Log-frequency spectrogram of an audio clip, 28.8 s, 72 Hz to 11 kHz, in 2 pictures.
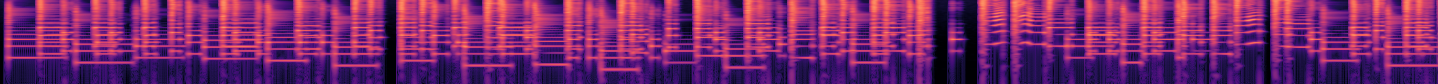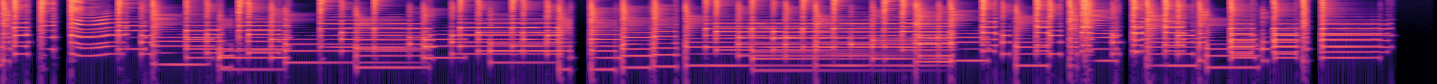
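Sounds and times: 
finger-picked synth tone on Yamaha TX802: 0.2 - 28.4.

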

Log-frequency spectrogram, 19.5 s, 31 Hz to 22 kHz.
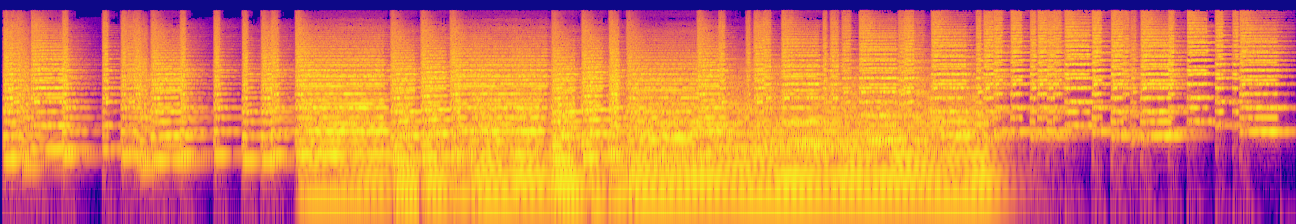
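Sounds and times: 
brass and strings synth patch: 0.0 - 19.4.

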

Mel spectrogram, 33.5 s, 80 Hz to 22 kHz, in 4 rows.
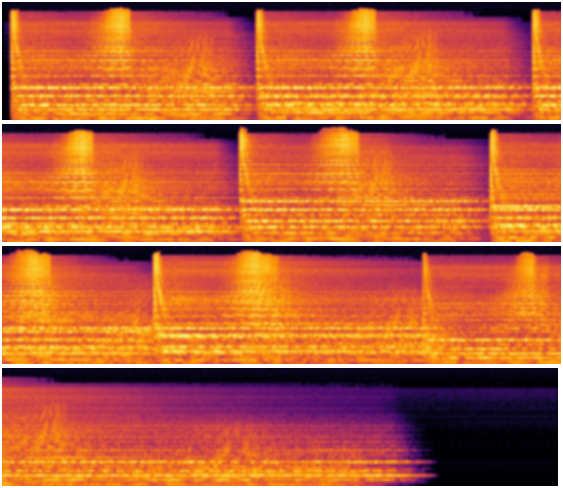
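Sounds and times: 
brass choir on a digital synthesizer: 0.1 - 31.6.

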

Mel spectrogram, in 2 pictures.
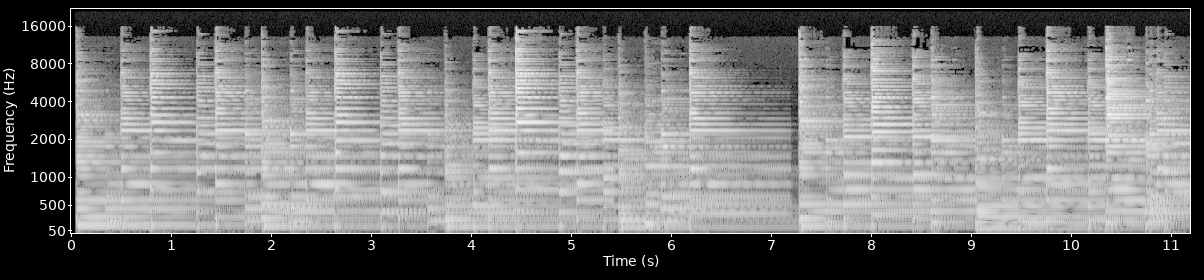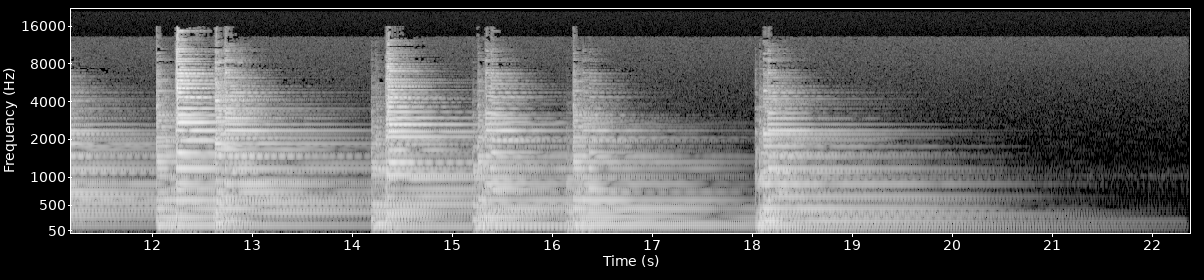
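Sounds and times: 
acoustic guitars playing country music: 0.0 - 22.3.

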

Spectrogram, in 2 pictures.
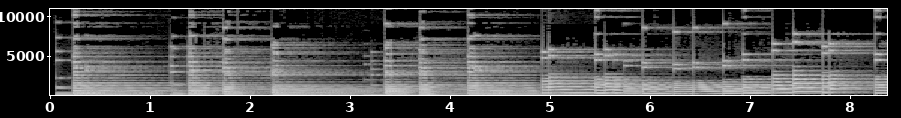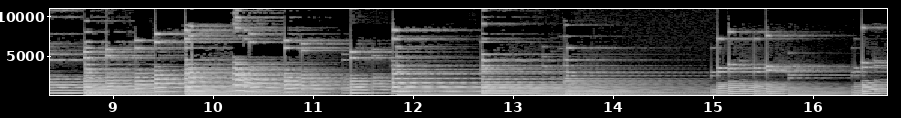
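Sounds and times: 
electric piano on a Korg M1: 0.1 - 16.7.

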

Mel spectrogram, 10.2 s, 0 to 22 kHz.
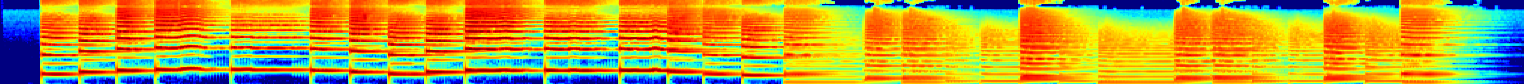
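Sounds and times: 
warm synth lead: 0.3 - 9.8.

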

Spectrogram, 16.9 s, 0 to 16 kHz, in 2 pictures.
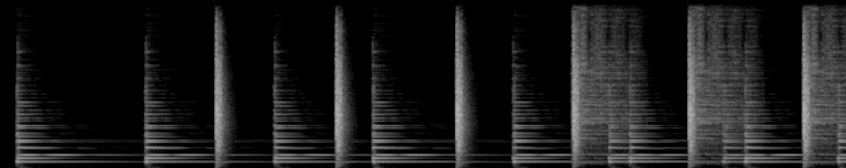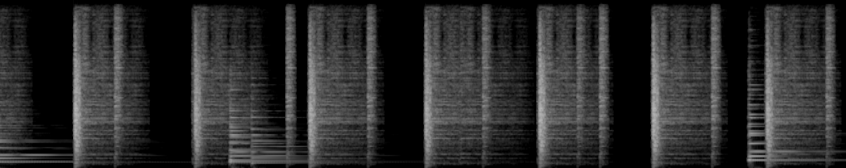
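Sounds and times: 
Yamaha TX16W piano in a jazz performance: 0.1 - 14.6, 15.9 - 16.9
Yamaha TX16W drums in a jazz performance: 2.2 - 2.4, 5.7 - 16.9.

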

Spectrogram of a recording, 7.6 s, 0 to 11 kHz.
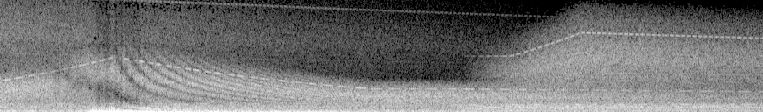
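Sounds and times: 
jet preset on an E-mu Proteus-1 sound module: 0.2 - 7.6.

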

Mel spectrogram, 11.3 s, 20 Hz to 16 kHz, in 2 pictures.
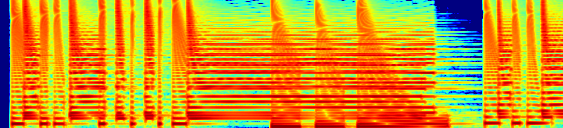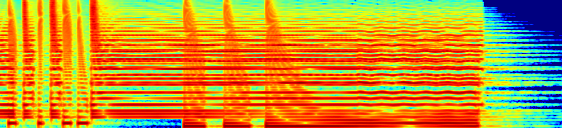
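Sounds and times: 
pulse organ: 0.1 - 10.6.

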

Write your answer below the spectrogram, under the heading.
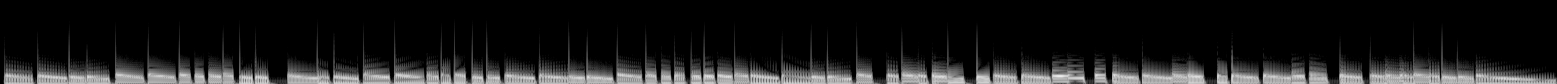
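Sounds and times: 
synth bass: 0.0 - 15.5.

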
